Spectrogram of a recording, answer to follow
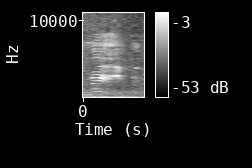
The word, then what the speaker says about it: Maine: Yes, and let's talk about Maine. M-A-I-N-E? Huh, really? The E is silent.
